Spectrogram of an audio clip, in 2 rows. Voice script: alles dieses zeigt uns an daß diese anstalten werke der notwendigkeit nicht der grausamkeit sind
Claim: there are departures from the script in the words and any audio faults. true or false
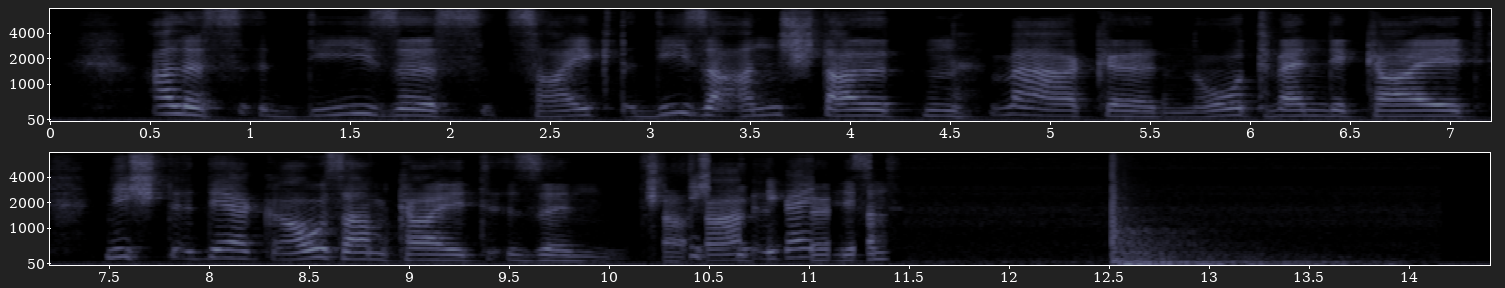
true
